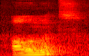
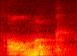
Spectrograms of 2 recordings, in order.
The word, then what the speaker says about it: Olomouc: This is a city called Olomouc. I previously pronounced it as Olomouc, which is incorrect.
